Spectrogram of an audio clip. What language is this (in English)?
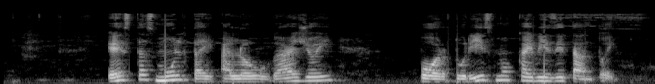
Esperanto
